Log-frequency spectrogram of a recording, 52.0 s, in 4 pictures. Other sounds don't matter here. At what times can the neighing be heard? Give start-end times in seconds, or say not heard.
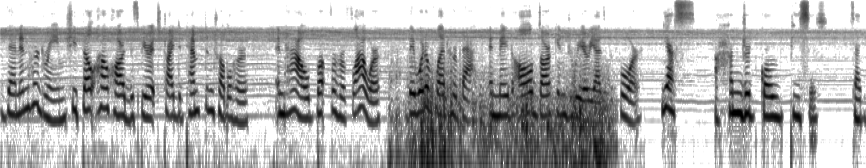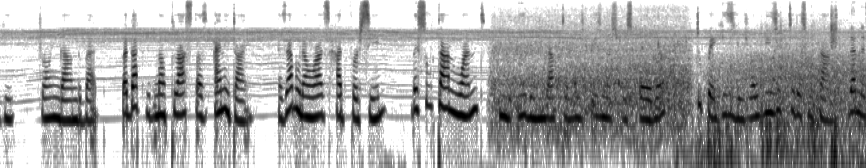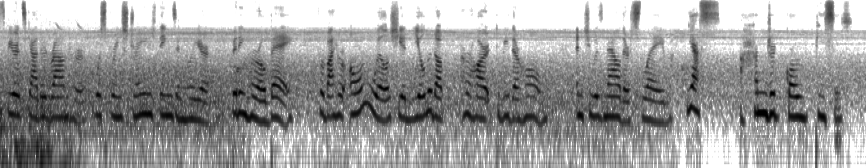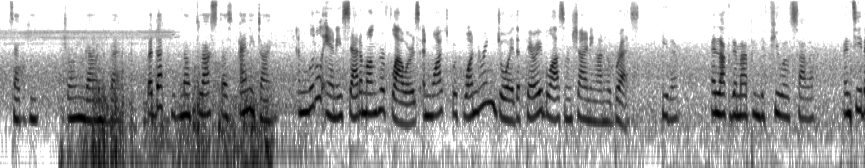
24.4-25.6.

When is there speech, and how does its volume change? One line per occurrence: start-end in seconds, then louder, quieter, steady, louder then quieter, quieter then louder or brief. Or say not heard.
0.0-51.9 steady.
